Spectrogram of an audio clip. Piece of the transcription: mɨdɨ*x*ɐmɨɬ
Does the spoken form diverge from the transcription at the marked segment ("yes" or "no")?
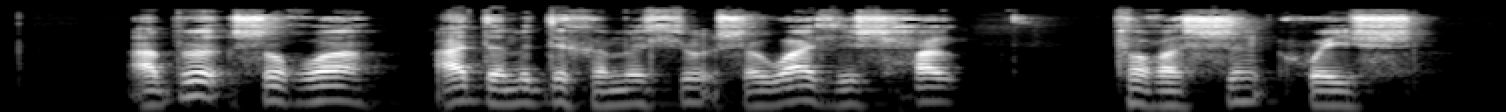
no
